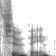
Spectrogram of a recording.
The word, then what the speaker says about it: Sinn Féin: They all pronounced it differently. – Yeah, well, it's Sinn Féin.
